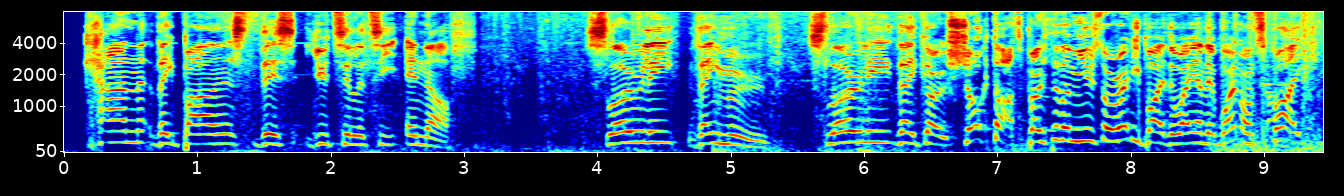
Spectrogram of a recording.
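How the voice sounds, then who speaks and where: Raised and projected, a man's high voice carries an animated tone, ordinary pitch variation and very even loudness. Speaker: esports caster. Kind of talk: live commentary. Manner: fast.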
